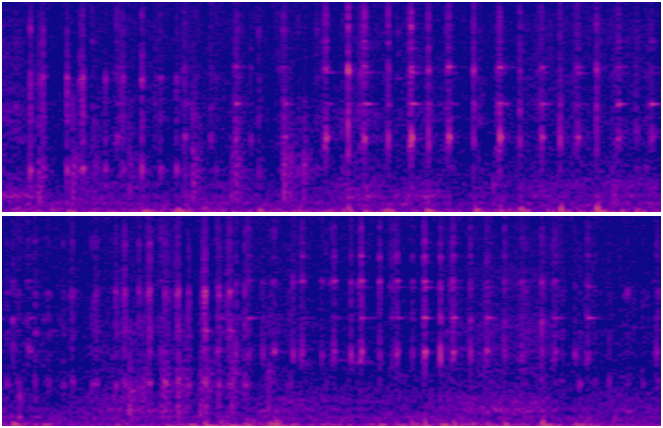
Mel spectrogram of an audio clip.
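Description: Metal lids are tapped rapidly with light fingertip-like strikes, recorded binaurally. The dense, quick taps give short, bright metallic clicks that barely ring, over a soft low background rumble.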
